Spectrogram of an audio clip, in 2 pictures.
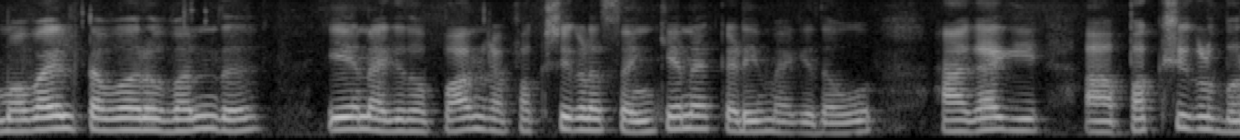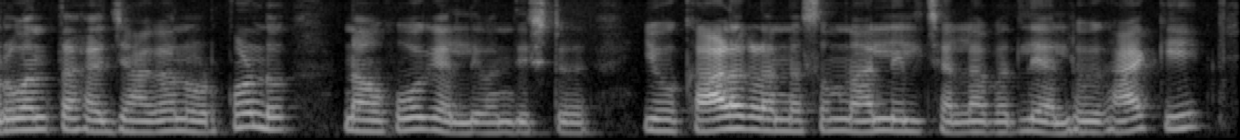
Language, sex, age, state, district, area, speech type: Kannada, female, 45-60, Karnataka, Gadag, rural, spontaneous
